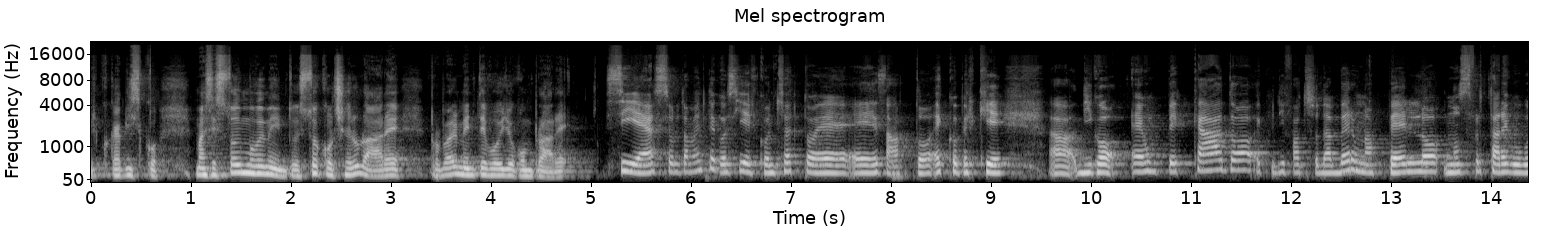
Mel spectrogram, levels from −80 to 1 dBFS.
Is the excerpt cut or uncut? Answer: cut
